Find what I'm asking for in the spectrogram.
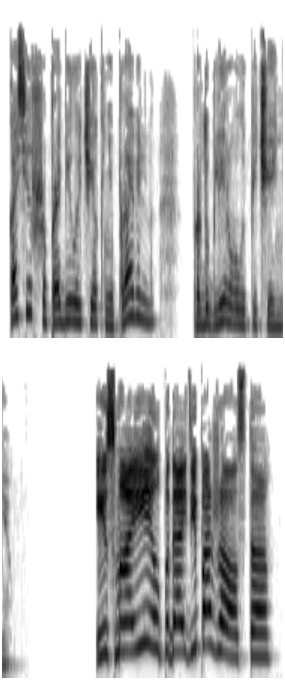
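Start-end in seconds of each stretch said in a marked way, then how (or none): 5.0-7.4 much higher, sung out into an intercom; thin sing-song voice. Acted. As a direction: trill it in a thin little voice. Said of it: "пропела она тонким голоском в переговорную трубку".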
